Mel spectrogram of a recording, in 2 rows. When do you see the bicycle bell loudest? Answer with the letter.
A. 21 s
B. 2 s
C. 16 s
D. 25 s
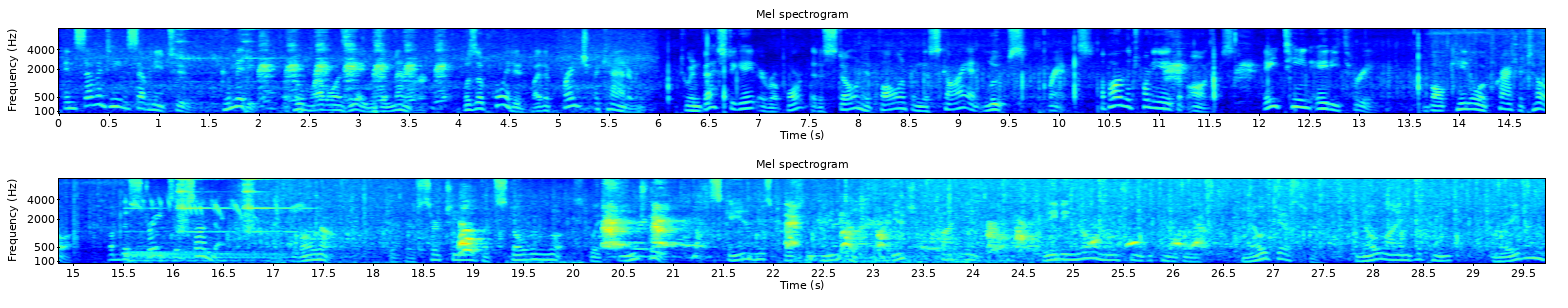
C.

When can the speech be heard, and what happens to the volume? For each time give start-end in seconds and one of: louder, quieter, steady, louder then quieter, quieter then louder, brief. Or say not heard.
0.1-29.6 steady.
